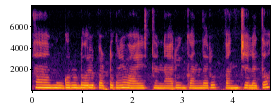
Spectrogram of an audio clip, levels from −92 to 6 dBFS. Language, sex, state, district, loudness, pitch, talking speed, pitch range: Telugu, female, Andhra Pradesh, Sri Satya Sai, -12 LUFS, 235 Hz, 100 wpm, 225-240 Hz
